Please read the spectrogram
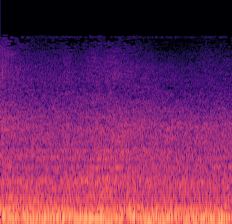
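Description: Steady low rumble of a car's engine and road noise, heard inside the cabin while driving.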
